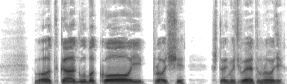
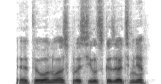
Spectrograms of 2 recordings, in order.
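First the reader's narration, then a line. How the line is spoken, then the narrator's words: Soft inquiry. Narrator (Russian): тихо осведомился Самгин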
